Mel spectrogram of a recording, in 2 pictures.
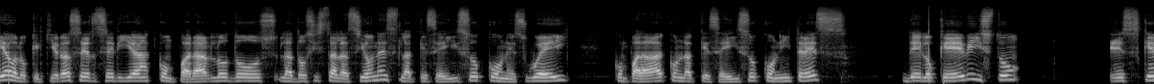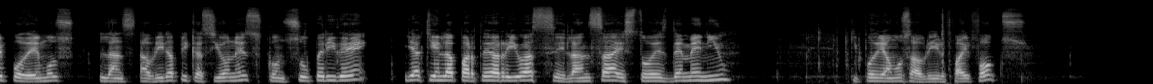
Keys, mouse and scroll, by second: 14.5 super+d, 19.4-20.9 typing, 20.9 Return.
